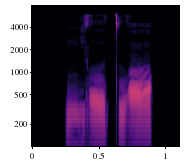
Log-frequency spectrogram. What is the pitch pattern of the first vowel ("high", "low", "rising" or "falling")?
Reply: rising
